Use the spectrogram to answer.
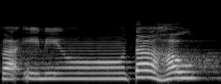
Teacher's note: واؤ سے پہلے اگر زبر آ جائے تو یہ واؤلین ہوتا ہے، اس کو لمبا کر کے نہیں پڑھنا ہوتا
